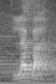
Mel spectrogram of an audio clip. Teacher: Là-bas, não pronuncia o S.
